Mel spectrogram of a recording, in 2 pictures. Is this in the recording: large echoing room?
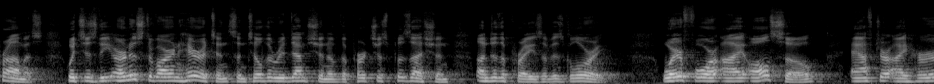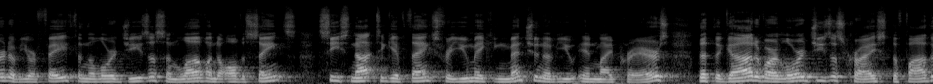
yes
